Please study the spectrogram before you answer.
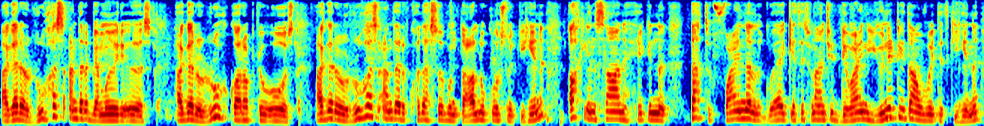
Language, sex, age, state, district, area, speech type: Kashmiri, male, 30-45, Jammu and Kashmir, Srinagar, urban, spontaneous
